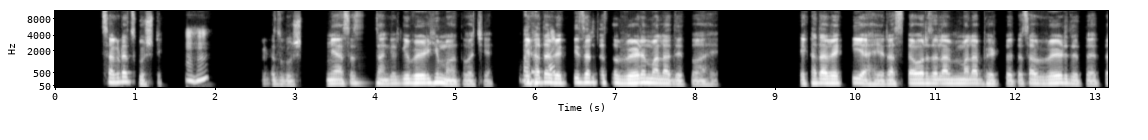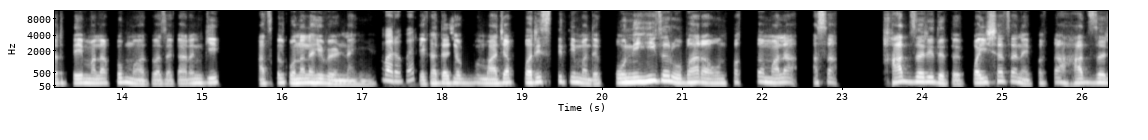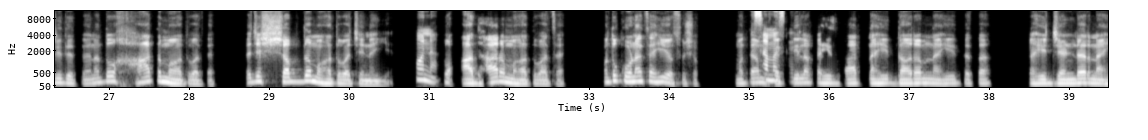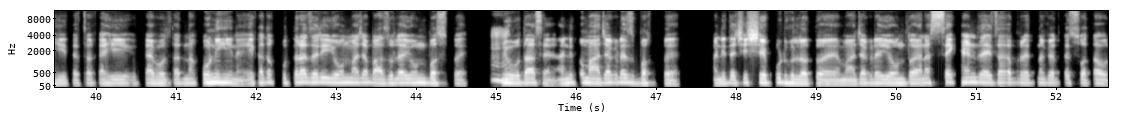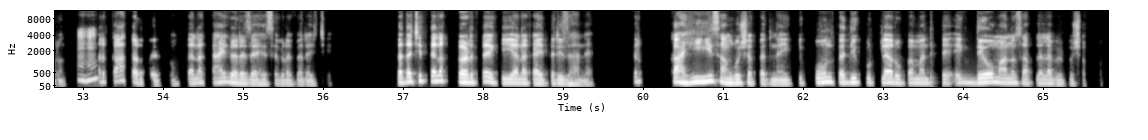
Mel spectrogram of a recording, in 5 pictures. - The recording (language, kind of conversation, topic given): Marathi, podcast, रस्त्यावरील एखाद्या अपरिचिताने तुम्हाला दिलेला सल्ला तुम्हाला आठवतो का?
- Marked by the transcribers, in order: in English: "जेंडर"; in English: "सेक हँड"; "शेक" said as "सेक"; other background noise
